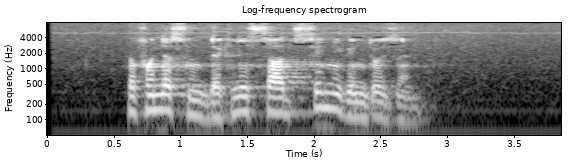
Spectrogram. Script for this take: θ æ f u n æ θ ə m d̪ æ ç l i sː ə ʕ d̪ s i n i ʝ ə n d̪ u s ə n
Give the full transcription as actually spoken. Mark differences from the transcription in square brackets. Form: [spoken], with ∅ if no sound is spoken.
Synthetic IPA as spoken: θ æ f u n æ [s] ə [n] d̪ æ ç l i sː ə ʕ d̪ s i n i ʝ ə n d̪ u [z] ə n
